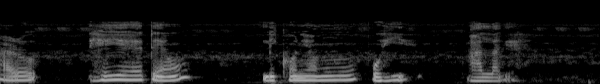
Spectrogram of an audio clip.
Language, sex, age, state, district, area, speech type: Assamese, female, 45-60, Assam, Jorhat, urban, spontaneous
